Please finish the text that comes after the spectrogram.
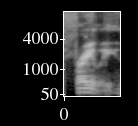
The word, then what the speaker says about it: Frehley: I said Ace Frehley all in high school growing up, and it wasn't until later in life that I learned it's Ace Frehley is how you pronounce the name.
